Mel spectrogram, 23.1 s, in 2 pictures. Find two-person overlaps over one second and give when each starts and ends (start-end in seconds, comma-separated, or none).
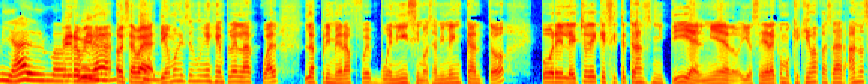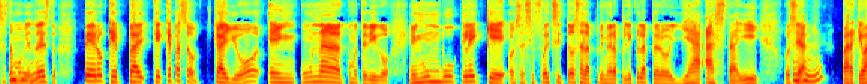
0.8-2.2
